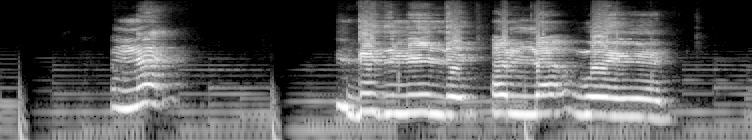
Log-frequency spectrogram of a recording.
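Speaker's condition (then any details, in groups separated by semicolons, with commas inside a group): Cerebral palsy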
